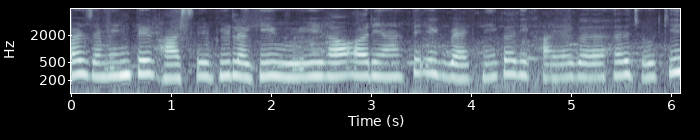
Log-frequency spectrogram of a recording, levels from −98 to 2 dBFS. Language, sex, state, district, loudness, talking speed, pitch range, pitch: Hindi, female, Chhattisgarh, Raipur, -14 LUFS, 175 wpm, 240-260 Hz, 250 Hz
